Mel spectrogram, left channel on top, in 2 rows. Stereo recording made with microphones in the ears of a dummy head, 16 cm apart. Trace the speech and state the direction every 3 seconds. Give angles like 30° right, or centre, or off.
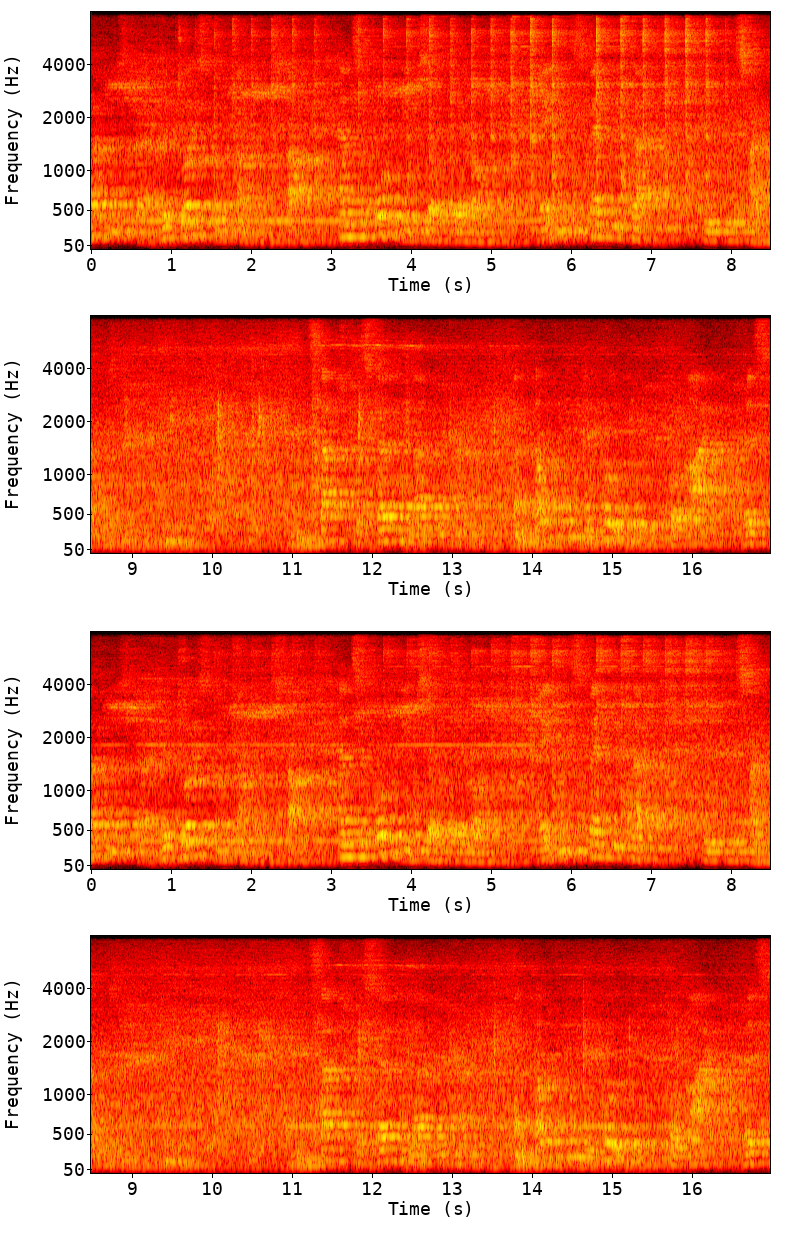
20° left, 40° right, 10° right, 30° left, 30° left, 30° left.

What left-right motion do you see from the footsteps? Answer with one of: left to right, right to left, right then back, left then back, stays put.
left to right.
